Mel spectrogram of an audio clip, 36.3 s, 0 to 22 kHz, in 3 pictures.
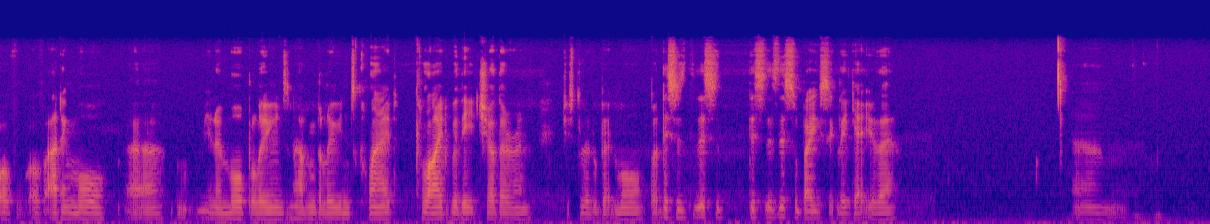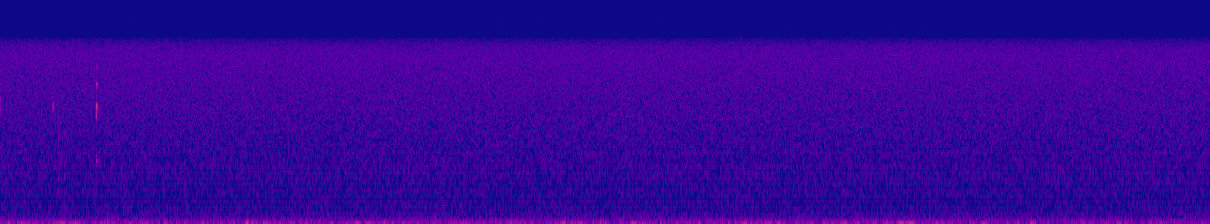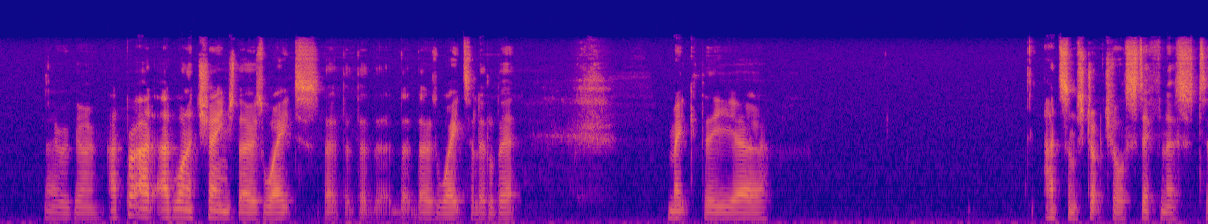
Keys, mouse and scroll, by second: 11.5 alt+a.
